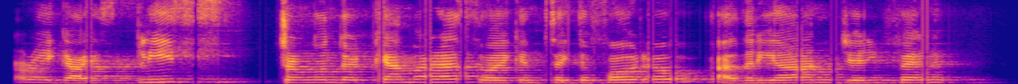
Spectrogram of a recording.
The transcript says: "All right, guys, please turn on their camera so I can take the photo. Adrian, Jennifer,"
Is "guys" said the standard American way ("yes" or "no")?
no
